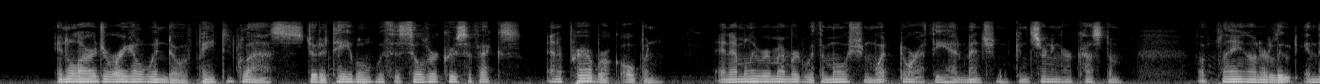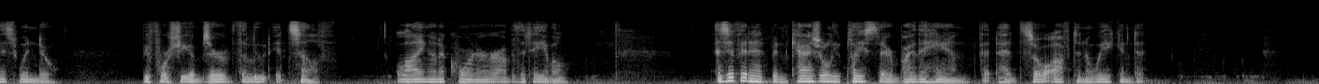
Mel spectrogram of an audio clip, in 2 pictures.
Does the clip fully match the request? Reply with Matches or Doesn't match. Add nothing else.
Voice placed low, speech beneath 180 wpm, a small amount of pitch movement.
Matches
